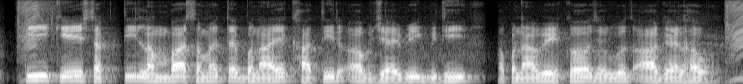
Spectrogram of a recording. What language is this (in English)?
Bhojpuri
